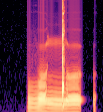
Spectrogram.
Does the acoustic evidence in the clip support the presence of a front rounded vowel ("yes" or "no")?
no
